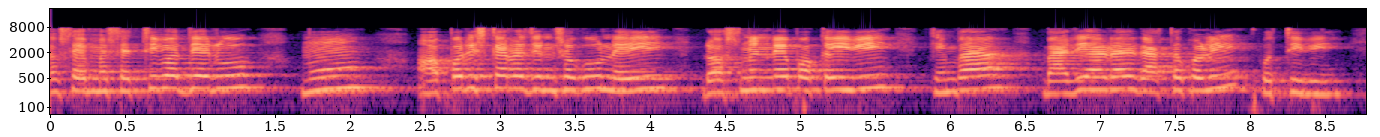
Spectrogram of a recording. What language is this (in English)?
Odia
